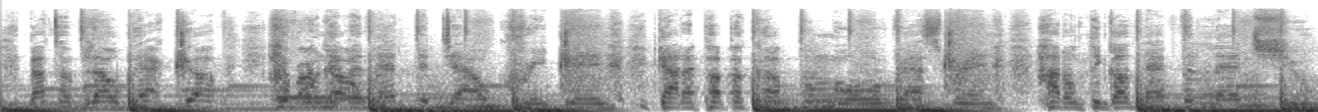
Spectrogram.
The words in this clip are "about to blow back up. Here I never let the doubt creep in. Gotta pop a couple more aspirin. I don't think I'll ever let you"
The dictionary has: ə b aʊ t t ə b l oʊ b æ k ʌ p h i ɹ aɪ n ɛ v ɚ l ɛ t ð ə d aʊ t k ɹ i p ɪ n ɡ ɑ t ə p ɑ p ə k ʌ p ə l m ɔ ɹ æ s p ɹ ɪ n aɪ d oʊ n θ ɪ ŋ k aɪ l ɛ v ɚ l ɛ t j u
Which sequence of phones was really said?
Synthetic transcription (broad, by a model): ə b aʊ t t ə b l oʊ b æ k ʌ p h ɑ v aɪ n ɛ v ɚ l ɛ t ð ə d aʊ k ɹ i p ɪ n ɡ ɑ t ə p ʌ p ə k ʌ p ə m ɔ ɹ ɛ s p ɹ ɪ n aɪ d oʊ n θ ɪ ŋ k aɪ n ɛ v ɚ l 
